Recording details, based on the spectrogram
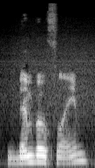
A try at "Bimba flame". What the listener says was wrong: Bimba, not bimbo. Bimba flame.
